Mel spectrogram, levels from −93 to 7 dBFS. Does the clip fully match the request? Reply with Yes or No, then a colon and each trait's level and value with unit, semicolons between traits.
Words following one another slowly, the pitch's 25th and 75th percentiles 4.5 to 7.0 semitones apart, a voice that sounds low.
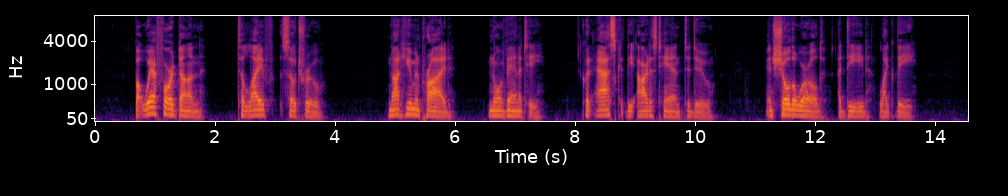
Yes: slow, 110 wpm; average, 4.9 semitones; low, 100 Hz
